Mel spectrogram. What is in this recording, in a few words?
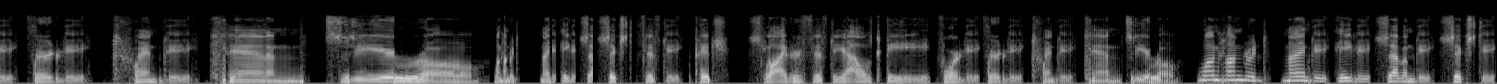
classic sapi5 microsoft voices on windows7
